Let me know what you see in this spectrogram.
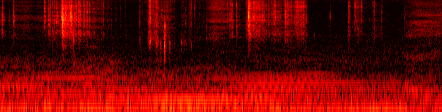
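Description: A steady engine hum from a nearby motor vehicle, dropping in pitch about a second and a half in, with scattered short clicks and rustles from handling a fish and a tape measure on bare dirt.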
